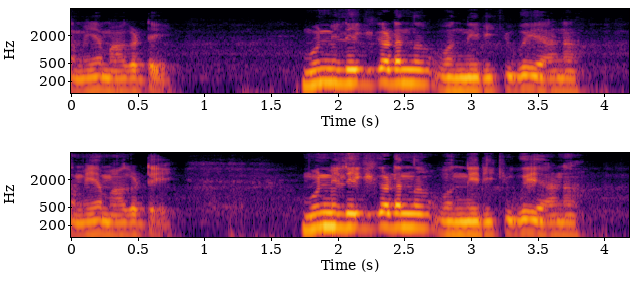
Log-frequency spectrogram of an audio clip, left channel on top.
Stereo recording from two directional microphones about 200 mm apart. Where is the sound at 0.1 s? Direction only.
40° right (ahead or behind).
